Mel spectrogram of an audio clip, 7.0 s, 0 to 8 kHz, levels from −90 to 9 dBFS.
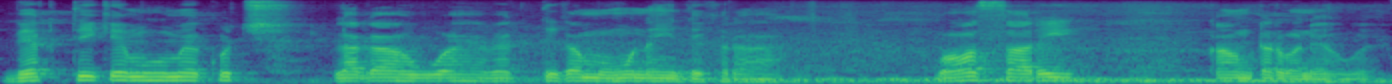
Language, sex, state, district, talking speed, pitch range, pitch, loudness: Hindi, male, Madhya Pradesh, Katni, 180 wpm, 110-130 Hz, 115 Hz, -15 LUFS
